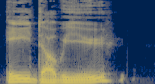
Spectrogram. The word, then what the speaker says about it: Uatu: I'm going to say it's Euatu.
